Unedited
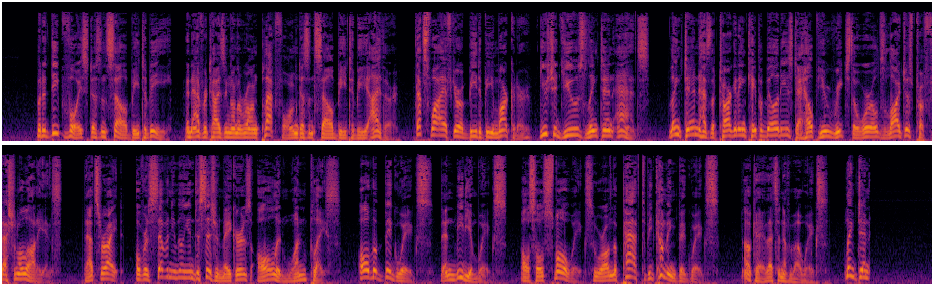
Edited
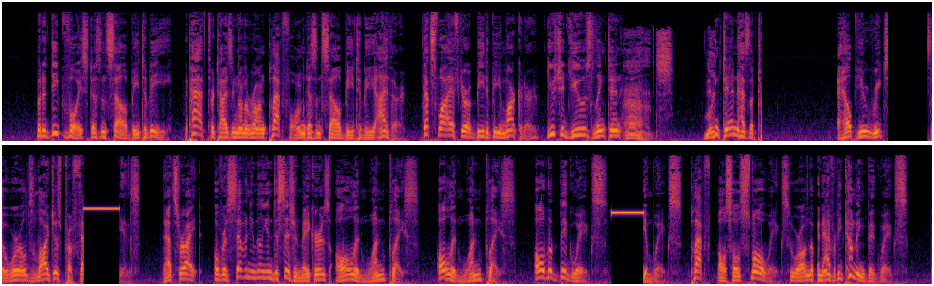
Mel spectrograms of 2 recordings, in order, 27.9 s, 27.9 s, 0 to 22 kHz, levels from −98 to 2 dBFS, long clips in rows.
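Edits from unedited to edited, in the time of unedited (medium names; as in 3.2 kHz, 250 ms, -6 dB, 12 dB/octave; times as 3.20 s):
2.77–3.03 s: swap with 23.23–23.60 s
3.85–4.17 s: copy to 21.61 s
9.20–10.11 s: speed 66%
10.81–11.95 s: room tone
12.70 s: insert silence 0.60 s
13.98–14.53 s: bleep 3.34 kHz -23.5 dBFS
17.96–19.41 s: loop, 2 plays
20.45–20.94 s: bleep 2.96 kHz -17.5 dBFS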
